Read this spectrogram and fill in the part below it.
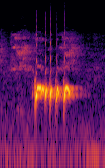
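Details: Zebra dove singing to lure a rival, giving one short run of about six quick, pulsing coos, with faint high chirping from another bird behind it.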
